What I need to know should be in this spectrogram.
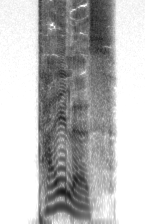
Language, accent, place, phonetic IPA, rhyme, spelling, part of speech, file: German, Germany, Berlin, [ˈtaɪ̯ləs], -aɪ̯ləs, Teiles, noun, De-Teiles.ogg
- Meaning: genitive singular of Teil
